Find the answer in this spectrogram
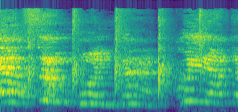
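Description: Hand clapping in a steady beat under a man's amplified voice, drawn out in long, sliding held notes rather than spoken words.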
